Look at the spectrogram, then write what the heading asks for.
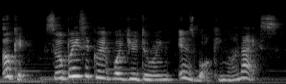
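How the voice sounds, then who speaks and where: A woman acts out a playful male chaos creature from a cartoon fan story, loud and theatrical. The pitch is high and swings widely, with faint music behind. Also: big pitch swings, a little fast. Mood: encouraging. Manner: theatrical, teasing, emphatic.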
